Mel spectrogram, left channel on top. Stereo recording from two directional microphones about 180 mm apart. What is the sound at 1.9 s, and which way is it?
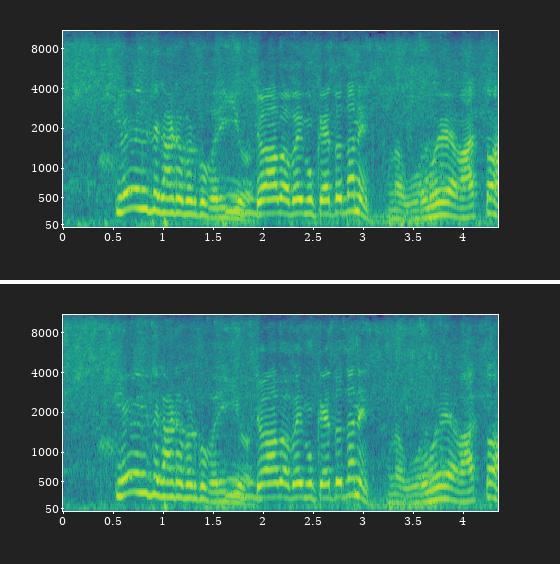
Speech, 40° left (ahead or behind).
